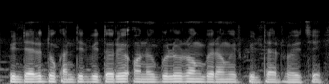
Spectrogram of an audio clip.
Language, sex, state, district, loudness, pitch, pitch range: Bengali, male, Tripura, South Tripura, -14 LUFS, 125 Hz, 115-125 Hz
